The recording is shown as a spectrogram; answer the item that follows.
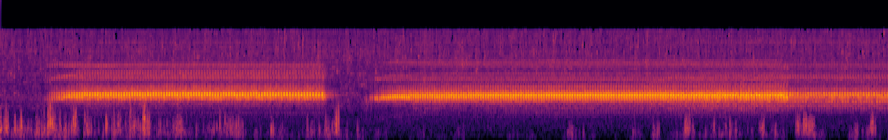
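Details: Several toads, eight in all, calling while mating in a backyard pond in summer; long loud sustained trills overlap, one breaking off near three seconds before another carries on, over scattered splashing knocks.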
